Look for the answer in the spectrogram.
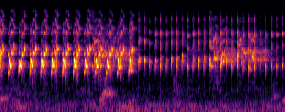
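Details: Lovebird ngekek lure song for encouraging other lovebirds to sing: strong, squeaky chatter at first, easing into a softer but steady run of quick repeated notes.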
